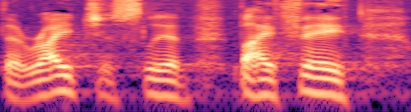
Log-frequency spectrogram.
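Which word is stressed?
by faith. The words by faith carry the emphasis. Faith is how the righteous live. "or we emphasize the last words, by faith"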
